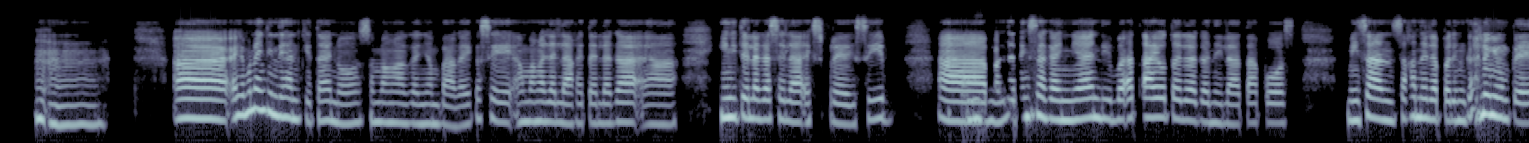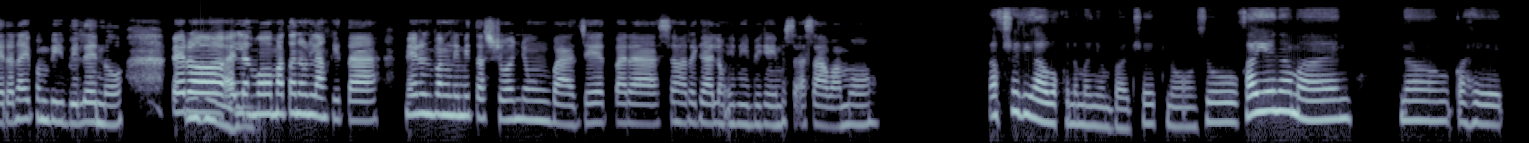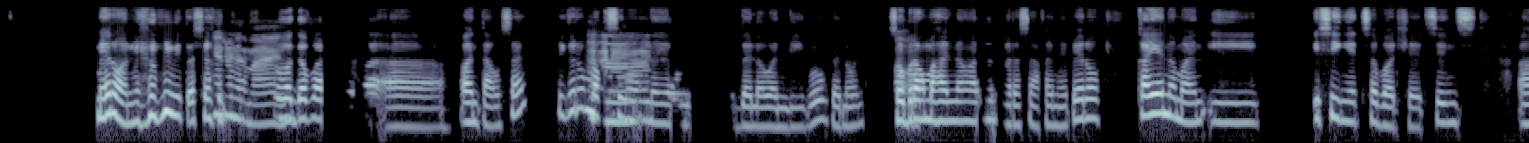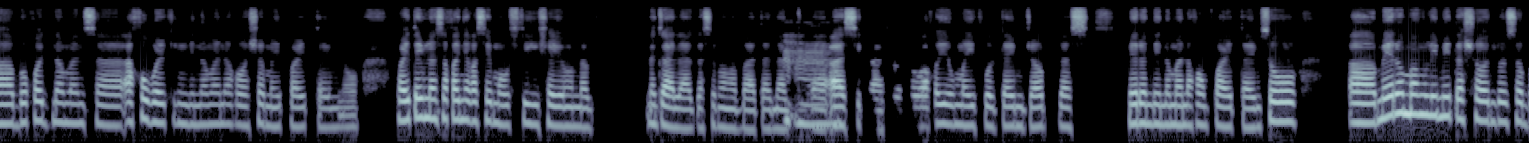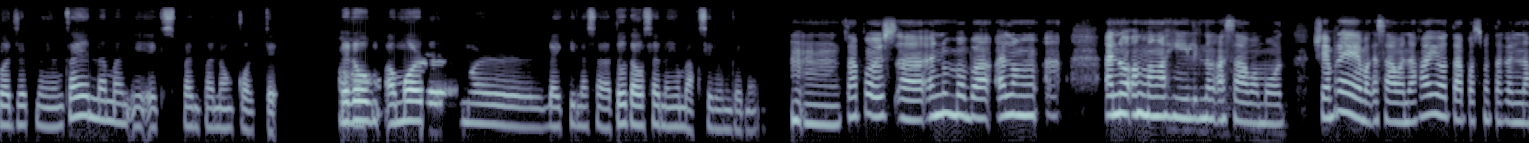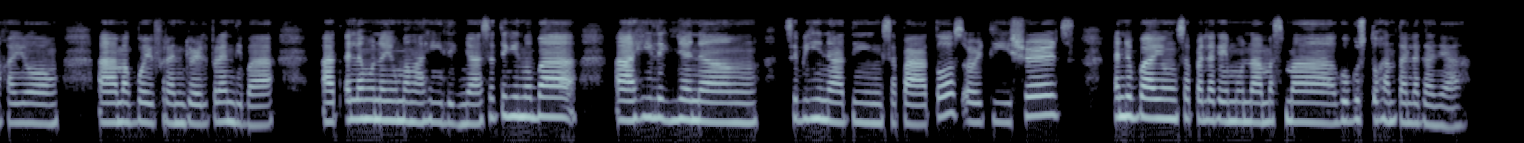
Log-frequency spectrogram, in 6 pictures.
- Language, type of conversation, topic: Filipino, advice, Paano ako pipili ng makabuluhang regalo para sa isang espesyal na tao?
- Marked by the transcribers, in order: in English: "expressive"; laughing while speaking: "'yong pera"; laughing while speaking: "merong limitasyon"; in English: "full-time job plus"; in English: "i-expand"; in English: "more more likely"; other background noise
